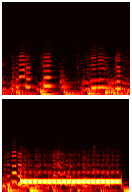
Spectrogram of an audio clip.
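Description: A single steady electronic ringback tone of an outgoing call ringing at the northernmost telephone in the Americas sounds for about two seconds, loud and clear, over a rhythmic music bed that plays throughout.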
